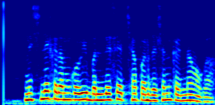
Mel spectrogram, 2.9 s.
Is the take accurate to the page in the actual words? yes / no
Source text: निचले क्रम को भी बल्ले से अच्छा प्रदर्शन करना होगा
yes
